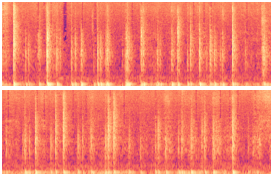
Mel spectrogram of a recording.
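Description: Fingernails tap rapidly across the surface of a flat brown cardboard sheet, producing a dense stream of short, dry taps with quick decay. A steady low hum runs underneath the whole time.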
